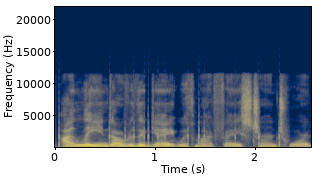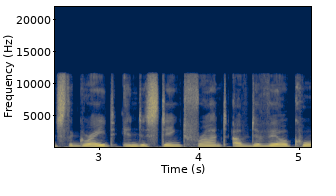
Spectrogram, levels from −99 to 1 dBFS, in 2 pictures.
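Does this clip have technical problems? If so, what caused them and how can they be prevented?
Yes. From 0.04 s to 2.25 s the speech carries a train of clicks, around fifteen sharp pulses at about 5.9 per second with uneven spacing, peaking roughly 10 dB above the speech and audible in pauses as well. The repeated, similarly shaped pulses are likely interference from nearby equipment or a faulty connection or power supply. To prevent it, keep phones and switching supplies away from cables and use a stable, well-grounded audio interface.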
